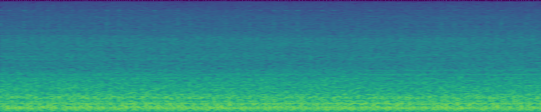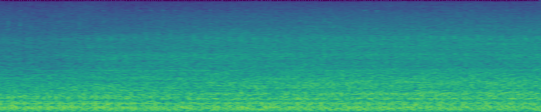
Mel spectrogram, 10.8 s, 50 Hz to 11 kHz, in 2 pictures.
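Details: 1992 Chevy 1500 pickup at idle, viewed from under the truck: loose, tinny metallic rattle under the low drone, like metal flapping while driving; suspected cracked flywheel around the bolts, transmission to be removed to check.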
